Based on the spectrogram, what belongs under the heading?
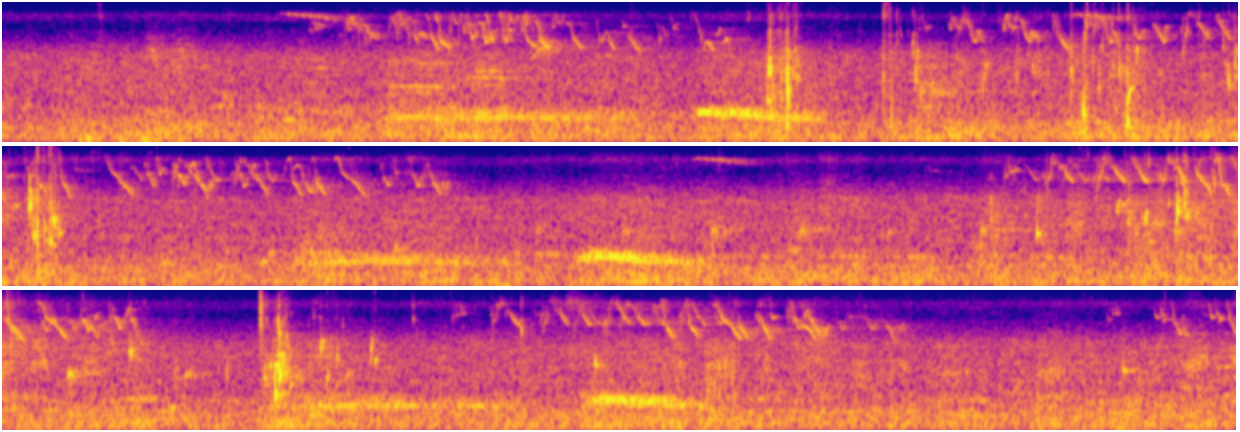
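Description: Small birds singing: repeated phrases of rapid high chirps, with lower repeated calls in between. A few sharp clicks stand out, loudest a little past halfway.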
